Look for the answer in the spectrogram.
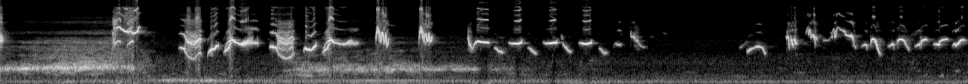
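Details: Oriental magpie-robin delivering energetic konslet song, used to get a rival to fan its tail: loud, scratchy high bursts and sweeping whistles, then rhythmic runs of repeated bright chirps, with a short pause before the series resumes.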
